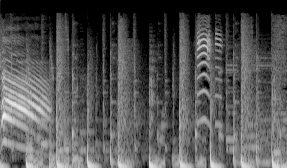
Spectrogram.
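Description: Upbeat background music with a steady beat, overlaid with comic sound effects: a long falling whistle-like glide at the start and a short squeak that rises and falls about three seconds in.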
